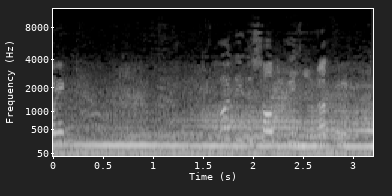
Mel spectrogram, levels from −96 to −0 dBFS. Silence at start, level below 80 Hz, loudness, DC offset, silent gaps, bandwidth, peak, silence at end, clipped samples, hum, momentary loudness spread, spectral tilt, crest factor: 0 s; -38 dBFS; -29 LUFS; under 0.1%; none; 7.6 kHz; -12 dBFS; 0 s; under 0.1%; none; 5 LU; -8.5 dB/octave; 16 dB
